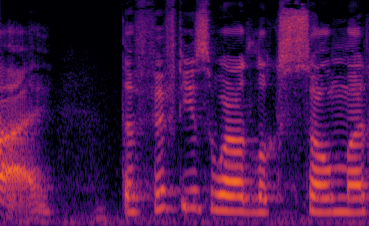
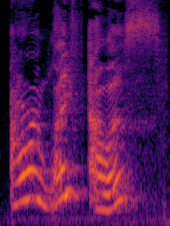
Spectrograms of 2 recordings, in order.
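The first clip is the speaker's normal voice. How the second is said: lightly acted, high questioning lilt; mock-earnest plea with rising endings; Fred Armisen; 8 semitones higher, slower than usual. Comedian pleading with Alice in the movie, lightly hammed-up impression. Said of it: "Fred Armisen".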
